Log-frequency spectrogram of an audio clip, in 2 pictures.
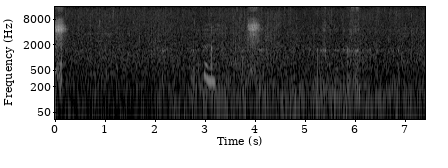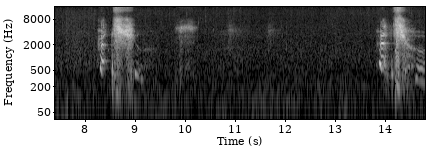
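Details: Sneezing after getting caught in rain: two loud, abrupt, explosive sneezes several seconds apart over a quiet background with faint rustling.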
